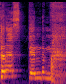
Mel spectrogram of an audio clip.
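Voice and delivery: put-on very high, loud Irish lilt. Reading aloud a message someone sent, in an Irish accent. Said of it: "I should try and read it in a in an Irish accent".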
